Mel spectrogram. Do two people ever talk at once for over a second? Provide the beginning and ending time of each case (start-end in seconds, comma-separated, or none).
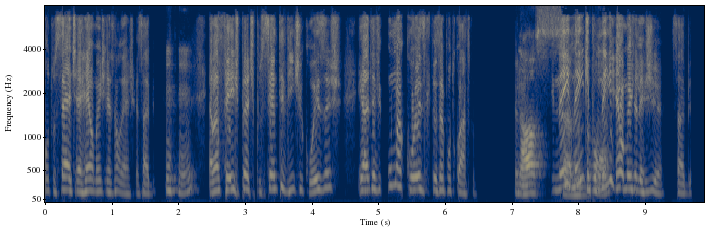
7.1-8.6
